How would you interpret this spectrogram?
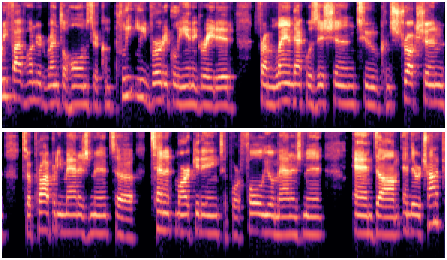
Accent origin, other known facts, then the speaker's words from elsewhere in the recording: Miami, Florida, United States; moved away as an adult; now in Jacksonville, United States; I grew up in Miami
